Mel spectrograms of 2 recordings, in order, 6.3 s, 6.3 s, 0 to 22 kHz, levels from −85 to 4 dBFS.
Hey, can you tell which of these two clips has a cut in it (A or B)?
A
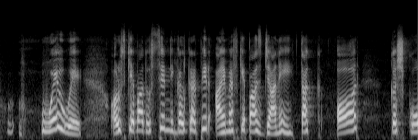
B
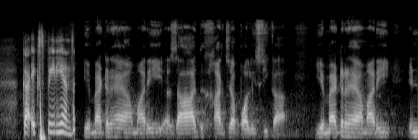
B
